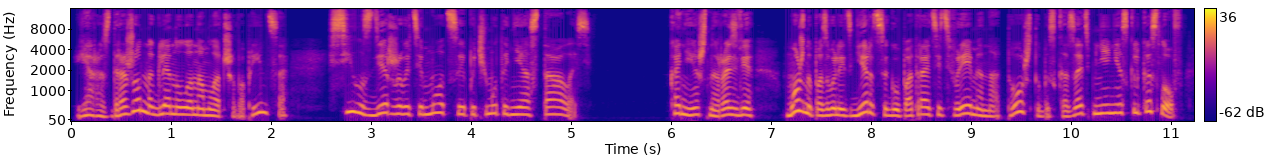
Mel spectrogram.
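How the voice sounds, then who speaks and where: A woman narrating a first-person fantasy novel in an expressive, storytelling manner. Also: fairly high pitch, a little fast, no room sound, studio quality. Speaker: audiobook narrator.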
